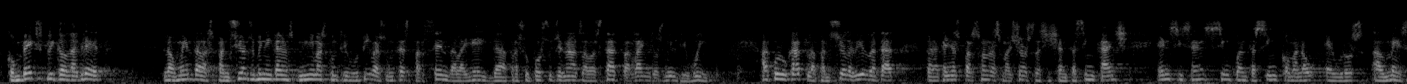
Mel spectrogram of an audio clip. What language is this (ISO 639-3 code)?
cat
